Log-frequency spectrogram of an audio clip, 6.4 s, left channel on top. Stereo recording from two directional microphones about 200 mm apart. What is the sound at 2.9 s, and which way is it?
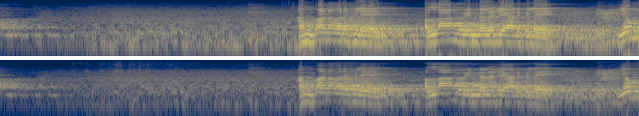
A man's voice, 60° left (ahead or behind).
